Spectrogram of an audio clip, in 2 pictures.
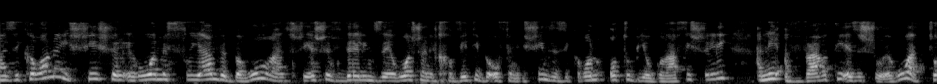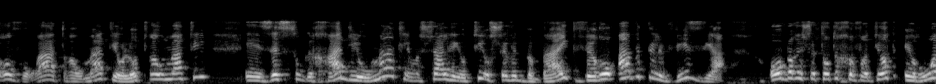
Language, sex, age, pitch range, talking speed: Hebrew, female, 50-69, 180-255 Hz, 145 wpm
